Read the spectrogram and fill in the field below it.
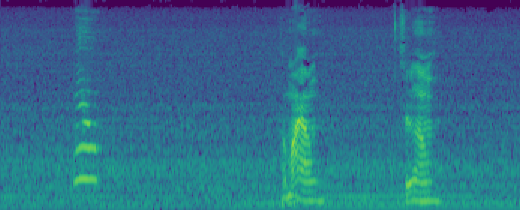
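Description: A cat meows loudly up close, three times.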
